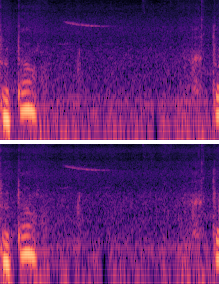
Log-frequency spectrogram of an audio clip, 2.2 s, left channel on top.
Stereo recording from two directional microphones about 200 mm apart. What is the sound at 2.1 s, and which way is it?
Speech, 20° left (ahead or behind).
